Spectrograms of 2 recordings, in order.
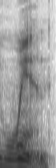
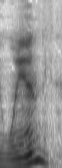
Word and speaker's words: Nguyen: impressed me was Anthony Wynn. Now his name is spelled Nguyen, Anthony Wynn.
